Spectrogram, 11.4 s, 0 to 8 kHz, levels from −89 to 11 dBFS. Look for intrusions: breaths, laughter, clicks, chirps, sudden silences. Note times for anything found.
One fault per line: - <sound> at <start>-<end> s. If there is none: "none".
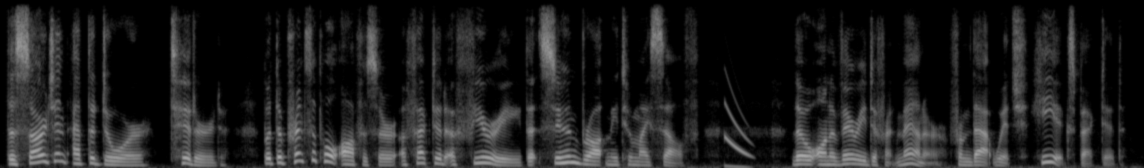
- chirp at 7.2-7.6 s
